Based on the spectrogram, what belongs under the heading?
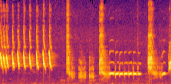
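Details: A Javan pied starling (jalak suren) sings energetically: a rhythmic series of about nine doubled chirps, then low rough chatter, a burst of noise and a pulsing level whistle.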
